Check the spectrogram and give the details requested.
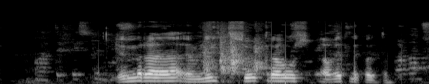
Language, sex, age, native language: Icelandic, male, 50-59, Icelandic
